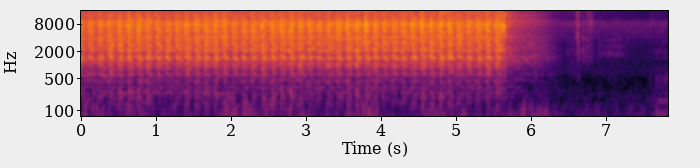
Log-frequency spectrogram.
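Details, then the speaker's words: 1995 Chevy Suburban after a new gas tank, fuel pump and fuel lines, with only about two gallons of fuel and a battery that sat disconnected for a while. The starter churns at an even four beats a second for nearly six seconds with no fire, because the empty lines are still priming. "I know we gotta crack it a couple times because it was nothing on the lines"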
